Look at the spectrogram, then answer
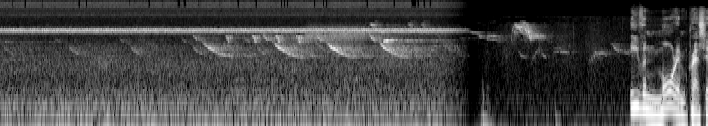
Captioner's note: birds chirping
